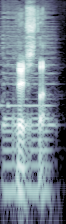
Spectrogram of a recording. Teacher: de sta, high, low, low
